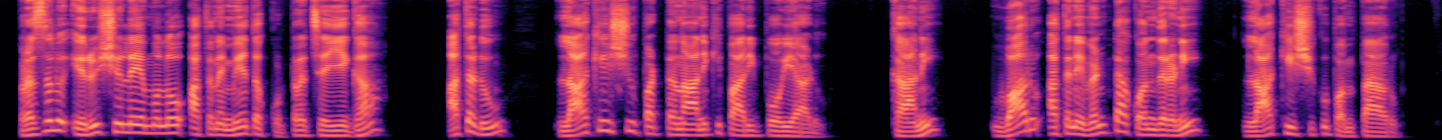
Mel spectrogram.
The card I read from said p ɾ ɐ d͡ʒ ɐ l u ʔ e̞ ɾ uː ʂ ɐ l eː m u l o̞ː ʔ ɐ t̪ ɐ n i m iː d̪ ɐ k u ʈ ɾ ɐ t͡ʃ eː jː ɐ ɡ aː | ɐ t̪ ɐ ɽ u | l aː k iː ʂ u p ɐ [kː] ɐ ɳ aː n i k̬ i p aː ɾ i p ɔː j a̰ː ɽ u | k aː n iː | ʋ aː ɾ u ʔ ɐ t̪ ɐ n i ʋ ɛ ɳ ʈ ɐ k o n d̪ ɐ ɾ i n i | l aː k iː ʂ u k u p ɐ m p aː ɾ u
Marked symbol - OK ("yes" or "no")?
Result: no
